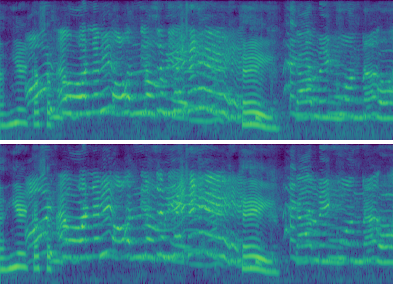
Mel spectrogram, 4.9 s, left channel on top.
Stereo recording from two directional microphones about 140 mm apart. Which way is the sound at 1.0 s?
45° left (ahead or behind).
